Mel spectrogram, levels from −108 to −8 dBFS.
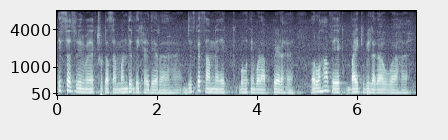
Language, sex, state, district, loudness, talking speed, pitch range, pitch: Hindi, male, Jharkhand, Palamu, -17 LUFS, 235 wpm, 100-115 Hz, 105 Hz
